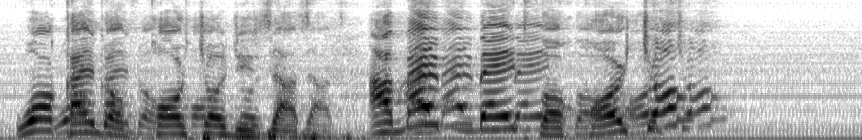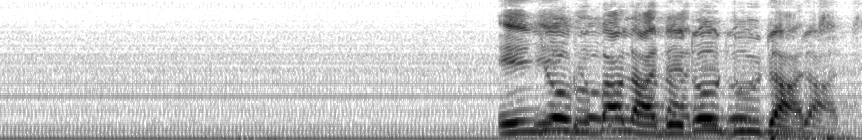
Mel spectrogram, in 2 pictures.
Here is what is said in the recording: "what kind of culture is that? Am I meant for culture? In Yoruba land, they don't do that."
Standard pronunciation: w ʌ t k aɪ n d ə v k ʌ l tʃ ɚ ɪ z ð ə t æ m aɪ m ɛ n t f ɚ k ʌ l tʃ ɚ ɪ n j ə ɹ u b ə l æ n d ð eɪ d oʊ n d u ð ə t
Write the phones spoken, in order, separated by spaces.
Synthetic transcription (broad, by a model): w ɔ t k aɪ n d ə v k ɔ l tʃ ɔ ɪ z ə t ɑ m aɪ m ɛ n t f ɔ k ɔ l tʃ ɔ ɪ n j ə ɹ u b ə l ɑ d eɪ d oʊ n d u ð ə t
